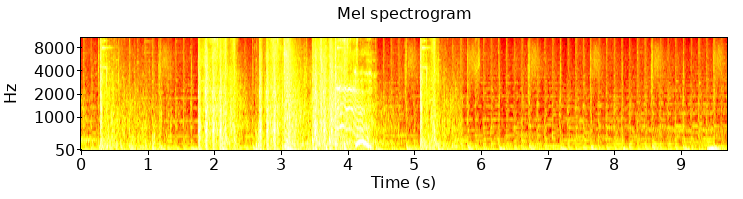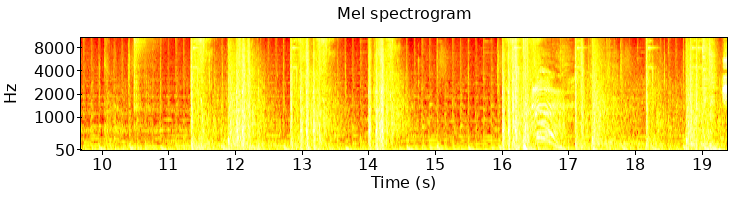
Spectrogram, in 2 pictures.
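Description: Gunfire in the police game The Precinct crackles in repeated bursts of rapid, loud shots spread across the whole stretch, with short quieter gaps between the volleys.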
